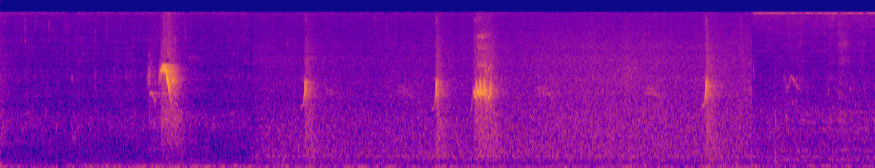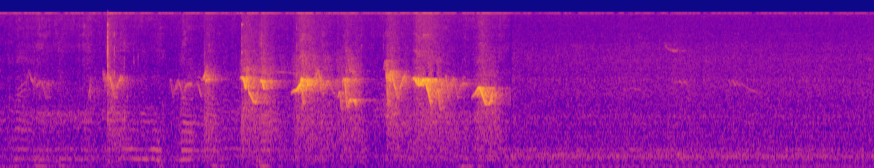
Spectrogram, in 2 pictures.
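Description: Wild bird calling: a few isolated short high chirps in the first seconds, then a quick run of short, sharp calls that bend in pitch, from about ten seconds in until near the end, over a faint steady background.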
